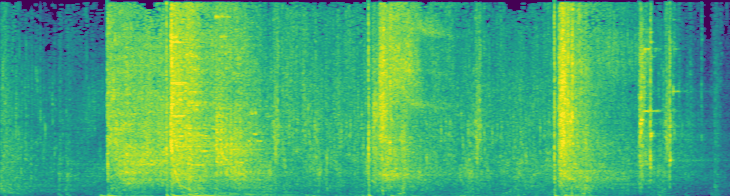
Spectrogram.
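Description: Electricity crackles and zaps in sharp bursts.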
